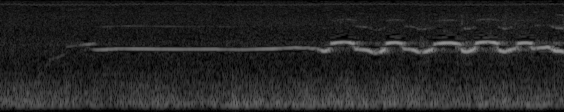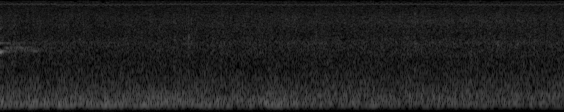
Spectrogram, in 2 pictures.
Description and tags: Eagle calling, with wind rumble in background.
bird-calls, eagle, field-recording, nature, scrub, ambiance, south-spain, donana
